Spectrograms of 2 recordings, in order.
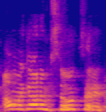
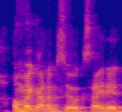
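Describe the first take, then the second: First: Much higher, fast, louder squeal; the other woman, shrieking with fake glee; squealy mock excitement. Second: Quick, lightly hyped-up chatter; fast mock gush from the first woman; mock excited gush. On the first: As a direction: parody a gushing host, pitch way up. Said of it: "And the other one's like". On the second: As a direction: imitate an eager video host, a touch excited. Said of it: "and it's like the".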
